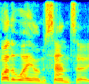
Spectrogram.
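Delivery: plain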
